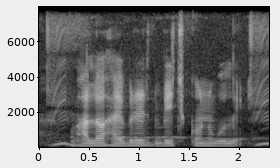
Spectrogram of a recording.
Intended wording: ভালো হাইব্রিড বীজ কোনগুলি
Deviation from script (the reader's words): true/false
false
